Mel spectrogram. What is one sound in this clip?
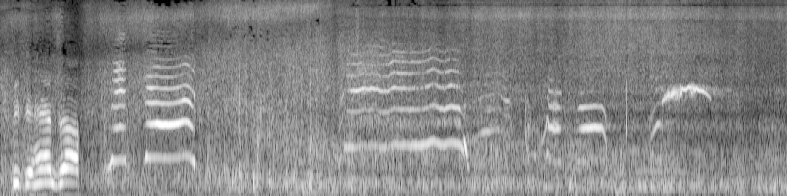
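A plastic sled scrapes and hisses over snow.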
